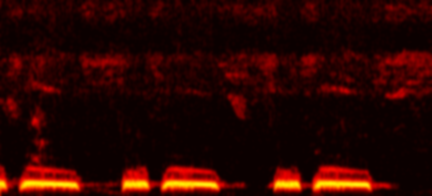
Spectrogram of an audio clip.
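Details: Spotted dove calling to lure wild doves, giving two clear phrases of a brief coo followed by a longer level coo, low and resonant, close by.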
